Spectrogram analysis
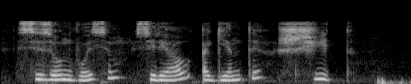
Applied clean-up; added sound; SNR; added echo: none; none; none; none.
